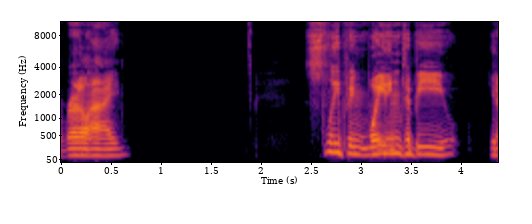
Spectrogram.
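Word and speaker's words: R'lyeh: So for an example, like Great Cthulhu lies sleeping in the city of Rai, or some people pronounce it different ways. I always say Rai, sleeping, waiting to be, you know, reawakened to rise once again.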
